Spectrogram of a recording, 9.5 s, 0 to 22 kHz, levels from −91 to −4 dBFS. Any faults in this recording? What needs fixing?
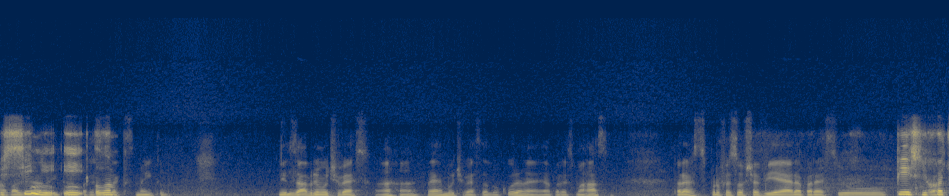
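No technical faults turn up in this speech recording, so nothing needs fixing.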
